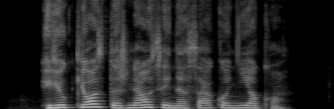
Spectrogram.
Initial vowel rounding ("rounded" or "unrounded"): rounded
